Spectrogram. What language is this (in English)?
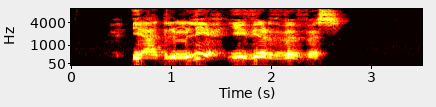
Kabyle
